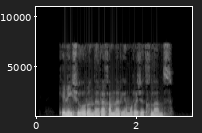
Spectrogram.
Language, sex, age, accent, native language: Uzbek, male, 18-24, Toshkent shahri, Uzbek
